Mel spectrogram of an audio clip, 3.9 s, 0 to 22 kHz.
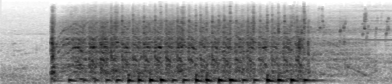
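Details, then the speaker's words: Audi A6 C5 2.5 TDI V6 (AKE) diesel, two injection pumps replaced without success: steady starter cranking about three beats a second for under three seconds, never catching; no-start caused by injection pump timing well out. "Yes, well, it is clear that the machine will not start, well, let's see the errors."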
